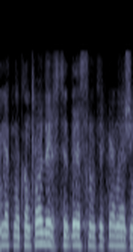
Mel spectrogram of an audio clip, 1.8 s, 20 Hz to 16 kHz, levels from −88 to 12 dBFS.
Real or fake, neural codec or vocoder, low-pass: fake; codec, 16 kHz, 2 kbps, FreqCodec, smaller model; 7.2 kHz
